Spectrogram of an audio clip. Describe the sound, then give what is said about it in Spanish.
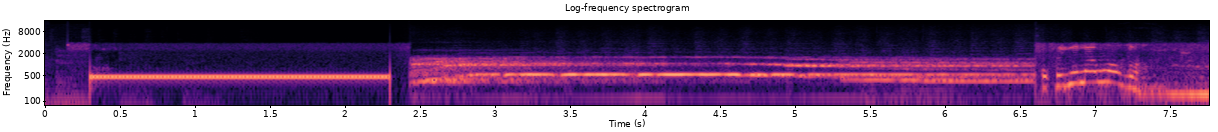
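A steady, loud telephone tone hums for about two seconds as a prank call is dialed to a woman, then cuts off abruptly, followed by layered wavering tones on the line and then a voice answering. “Vamos a ver qué sucede, le va a marcar el lobo.”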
